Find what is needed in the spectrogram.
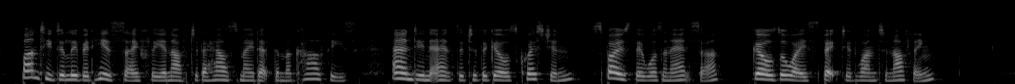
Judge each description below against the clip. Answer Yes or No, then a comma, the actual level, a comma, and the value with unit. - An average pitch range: Yes, average, 3.6 semitones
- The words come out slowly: No, average, 170 wpm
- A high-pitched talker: Yes, high, 200 Hz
